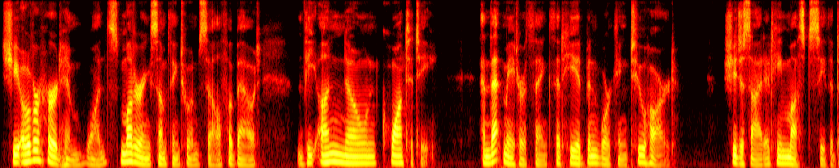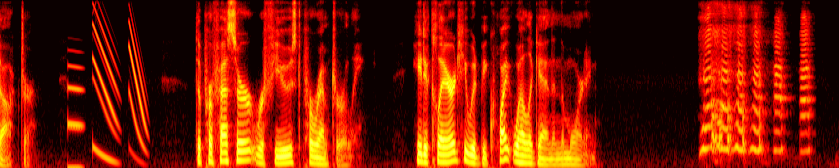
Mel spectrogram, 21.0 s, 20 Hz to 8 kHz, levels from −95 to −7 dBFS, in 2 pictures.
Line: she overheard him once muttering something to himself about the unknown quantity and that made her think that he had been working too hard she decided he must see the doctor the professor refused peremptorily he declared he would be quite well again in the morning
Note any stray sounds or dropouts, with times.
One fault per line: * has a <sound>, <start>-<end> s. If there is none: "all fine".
* has a chirp, 11.3-12.4 s
* has a laugh, 19.2-20.7 s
